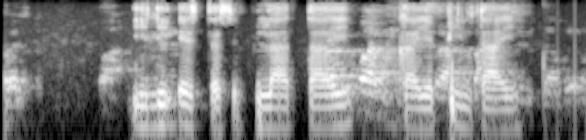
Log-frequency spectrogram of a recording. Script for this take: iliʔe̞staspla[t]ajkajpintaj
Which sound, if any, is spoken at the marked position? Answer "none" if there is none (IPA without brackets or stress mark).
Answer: t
